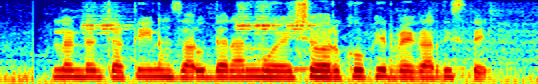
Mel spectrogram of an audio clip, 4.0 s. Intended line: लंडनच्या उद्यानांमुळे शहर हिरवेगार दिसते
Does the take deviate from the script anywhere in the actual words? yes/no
yes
